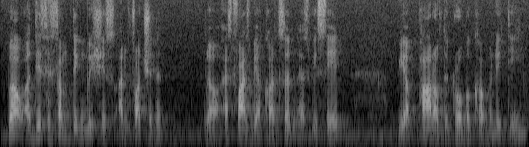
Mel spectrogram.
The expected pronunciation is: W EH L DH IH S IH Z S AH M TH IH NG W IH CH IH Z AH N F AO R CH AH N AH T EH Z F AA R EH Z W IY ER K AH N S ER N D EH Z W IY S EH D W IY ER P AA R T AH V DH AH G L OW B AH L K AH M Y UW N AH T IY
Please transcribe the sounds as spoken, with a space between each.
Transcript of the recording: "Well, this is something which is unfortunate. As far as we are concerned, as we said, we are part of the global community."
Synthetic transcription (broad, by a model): W EH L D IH S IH S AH M T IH NG W IH CH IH S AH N F AO CH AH N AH T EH S F AA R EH S W IY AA K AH N S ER N EH S W IY S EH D W IY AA P AA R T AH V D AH G L OW B AH L K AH M Y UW N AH T IY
